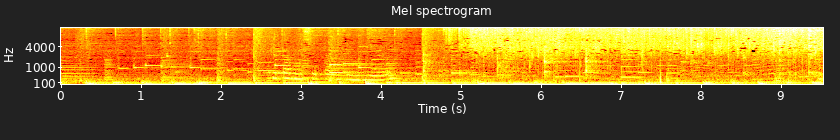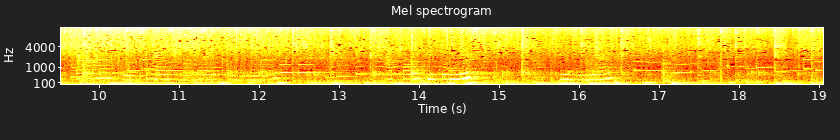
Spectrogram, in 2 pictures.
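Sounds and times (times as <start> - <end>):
aromatics sizzling in hot oil: 4.8 - 19.0
metal spatula scraping wok: 4.8 - 19.0.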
